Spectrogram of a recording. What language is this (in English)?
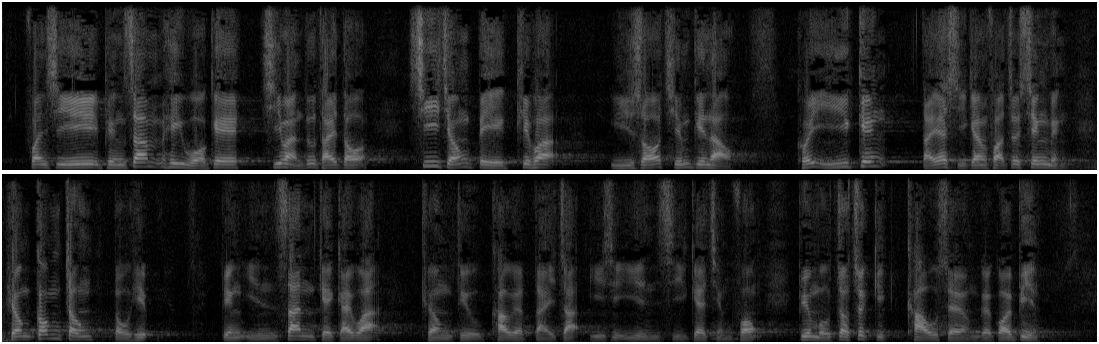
Cantonese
